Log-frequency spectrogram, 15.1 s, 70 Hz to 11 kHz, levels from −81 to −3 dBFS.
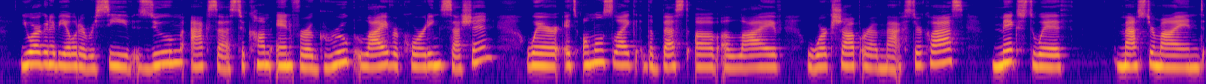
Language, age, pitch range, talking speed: English, 20-39, 190-215 Hz, 140 wpm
